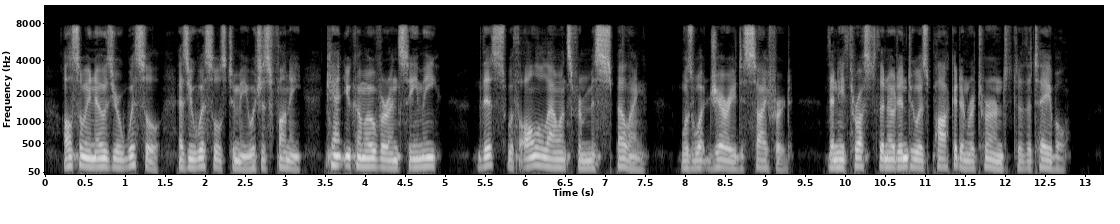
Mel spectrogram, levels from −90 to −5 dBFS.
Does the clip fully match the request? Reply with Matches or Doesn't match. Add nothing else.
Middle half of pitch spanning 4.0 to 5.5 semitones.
Doesn't match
